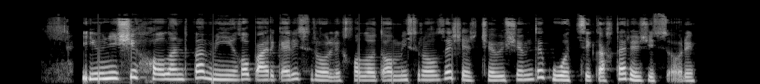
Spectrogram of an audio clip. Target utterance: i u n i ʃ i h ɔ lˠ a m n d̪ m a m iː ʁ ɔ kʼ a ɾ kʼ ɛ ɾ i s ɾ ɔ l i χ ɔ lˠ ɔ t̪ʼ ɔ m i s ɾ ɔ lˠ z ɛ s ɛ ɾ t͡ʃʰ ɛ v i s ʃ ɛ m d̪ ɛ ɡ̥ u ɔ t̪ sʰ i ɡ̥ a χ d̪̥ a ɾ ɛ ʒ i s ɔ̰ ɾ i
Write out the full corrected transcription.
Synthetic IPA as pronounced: i u n i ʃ i h ɔ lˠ a n d̪ m a m iː ʁ ɔ pʼ a ɾ kʼ ɛ ɾ i s ɾ ɔ l i χ ɔ lˠ ɔ t̪ʼ ɔ m i s ɾ ɔ lˠ z ɛ ʃ ɛ ɾ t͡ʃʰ ɛ v i s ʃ ɛ m d̪ ɛ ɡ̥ u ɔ t̪ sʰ i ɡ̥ a χ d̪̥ a ɾ ɛ ʒ i s ɔ̰ ɾ i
